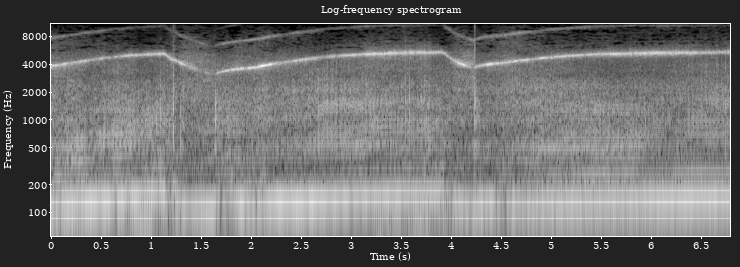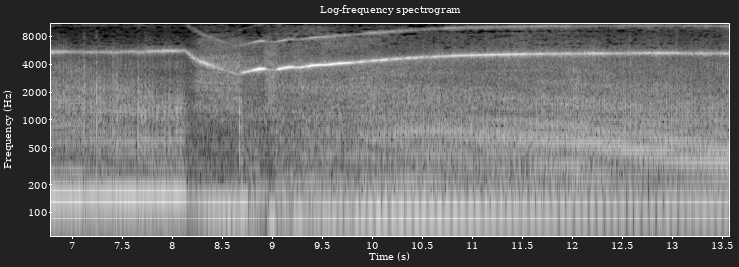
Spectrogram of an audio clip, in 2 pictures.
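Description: Diesel semi truck accelerating hard through the gears. A high turbo whistle climbs with engine speed and drops back sharply at each of three gear shifts, about a second and a half, four and eight and a half seconds in.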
